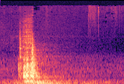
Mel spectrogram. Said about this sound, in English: and the door slams violently shut.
